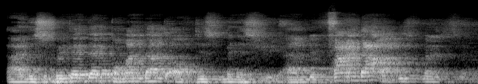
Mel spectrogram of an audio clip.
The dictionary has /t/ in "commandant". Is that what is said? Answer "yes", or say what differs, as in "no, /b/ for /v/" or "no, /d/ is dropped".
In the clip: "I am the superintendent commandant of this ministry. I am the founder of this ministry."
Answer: yes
